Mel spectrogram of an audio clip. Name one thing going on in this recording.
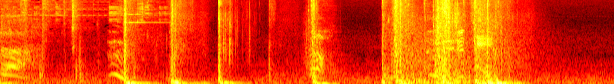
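A man grunts and groans in pain.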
